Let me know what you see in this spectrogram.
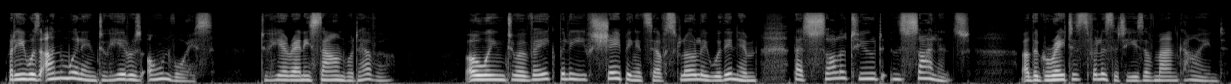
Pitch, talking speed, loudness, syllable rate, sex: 210 Hz, 155 wpm, -19 LUFS, 5.8 syllables/s, female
